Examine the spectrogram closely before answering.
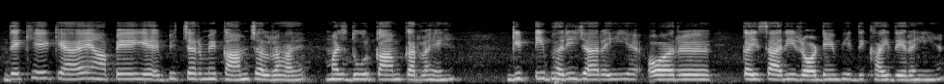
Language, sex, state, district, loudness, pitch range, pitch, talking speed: Hindi, female, Madhya Pradesh, Umaria, -15 LUFS, 220-245 Hz, 230 Hz, 195 wpm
